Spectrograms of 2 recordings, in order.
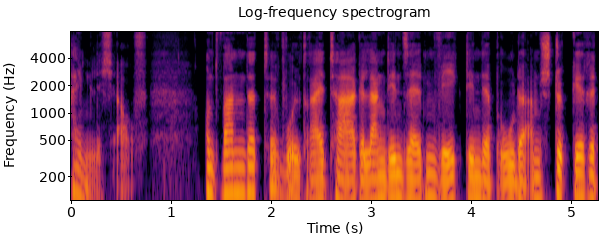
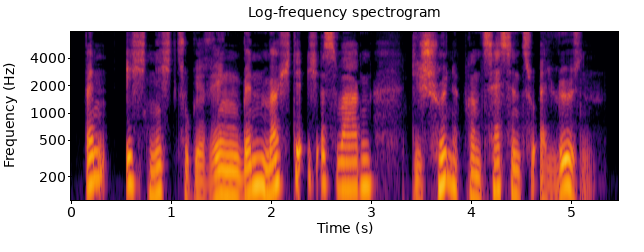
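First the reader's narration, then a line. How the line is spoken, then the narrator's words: Plain. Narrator (German): sagte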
